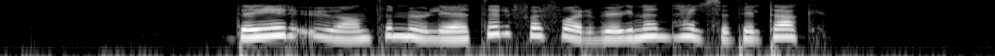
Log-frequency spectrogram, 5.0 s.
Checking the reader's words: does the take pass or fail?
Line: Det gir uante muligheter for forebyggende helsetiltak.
pass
